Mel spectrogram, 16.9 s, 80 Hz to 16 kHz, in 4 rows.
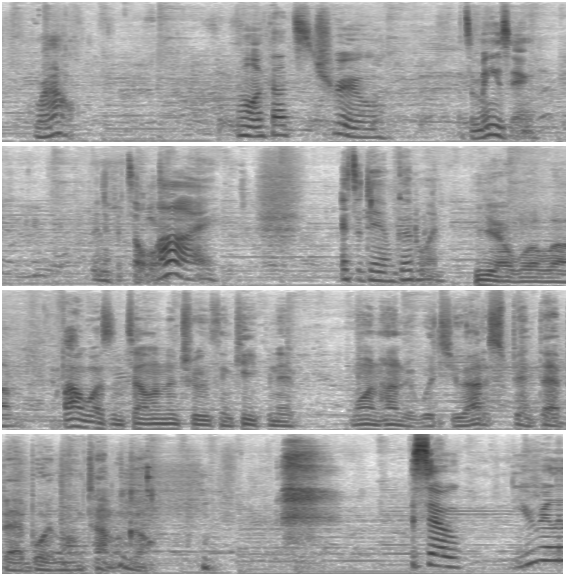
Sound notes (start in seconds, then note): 13.6 chuckles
